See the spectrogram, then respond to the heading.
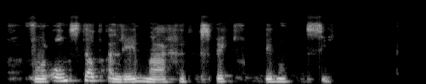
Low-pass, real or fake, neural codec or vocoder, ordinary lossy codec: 7.2 kHz; real; none; Opus, 16 kbps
